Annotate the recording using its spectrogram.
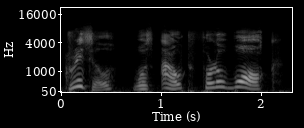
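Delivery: plain reading voice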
